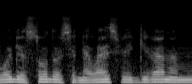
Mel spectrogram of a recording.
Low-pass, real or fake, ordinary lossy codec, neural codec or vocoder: 9.9 kHz; real; Opus, 16 kbps; none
